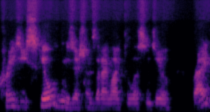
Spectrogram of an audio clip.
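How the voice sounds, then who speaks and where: The man's voice is somewhat breathy, and he keeps a moderate pace. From US West Coast, Oxnard, California. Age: 60s. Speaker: musician and visual effects artist, author. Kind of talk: interview. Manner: animated.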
